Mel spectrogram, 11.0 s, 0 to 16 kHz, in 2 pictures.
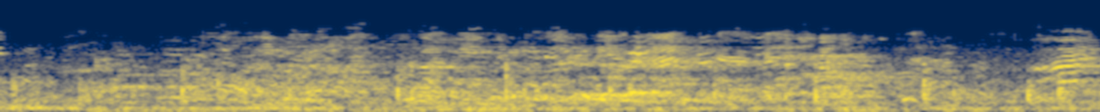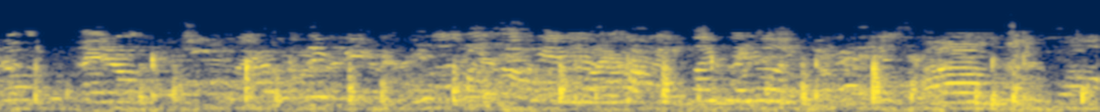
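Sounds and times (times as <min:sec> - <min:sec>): people chattering: 0:00.0 - 0:11.0
street noise: 0:00.0 - 0:11.0.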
